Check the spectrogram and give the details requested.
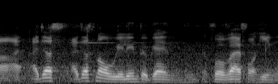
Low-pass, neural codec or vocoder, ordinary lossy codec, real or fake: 7.2 kHz; none; none; real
